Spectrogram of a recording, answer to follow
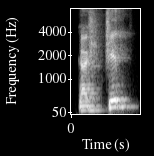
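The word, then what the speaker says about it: कश्चिद्: Kaschid, as if there is a half da followed by following the kashchi.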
